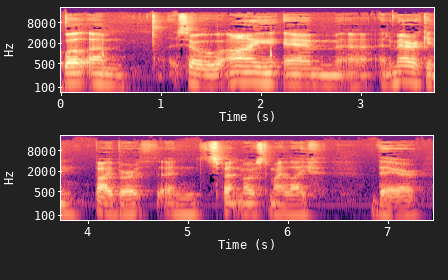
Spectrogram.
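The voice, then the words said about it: American accent, not local English. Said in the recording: “that's probably not a Lee-on-Solent accent you've got there”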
